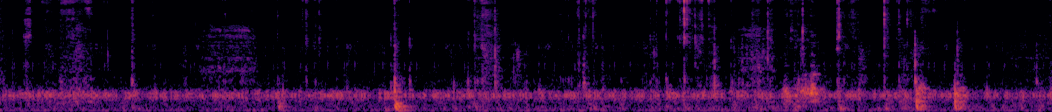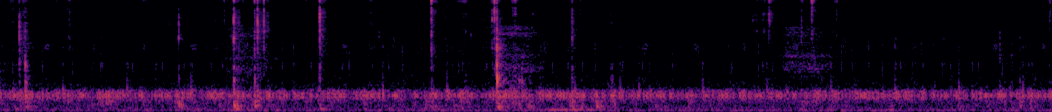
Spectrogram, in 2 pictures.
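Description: Near silence with scattered faint clicks and rustles from an old fan being taken off an RC car's electronic speed controller, over a steady faint hum.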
